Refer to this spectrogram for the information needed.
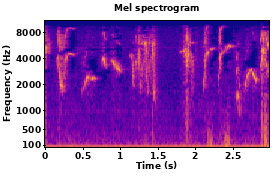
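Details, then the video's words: Oriental magpie-robin (kacer) producing a dense jumble of quick chirps, slurred whistles and scratchy notes, varied and rapid without pause. "suara burung kacer mp3 (copsychus saularis)"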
